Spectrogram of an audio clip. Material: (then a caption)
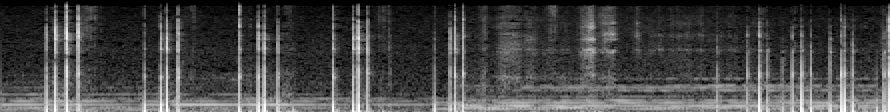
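Wood. Long manicured nails tap and scratch a flat, round, light-coloured solid wooden board held close to the microphone. The sound is made of sharp, dry clicks in quick clusters over a faint low hum, with a softer scraping stretch in the middle.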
